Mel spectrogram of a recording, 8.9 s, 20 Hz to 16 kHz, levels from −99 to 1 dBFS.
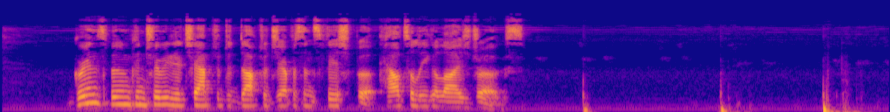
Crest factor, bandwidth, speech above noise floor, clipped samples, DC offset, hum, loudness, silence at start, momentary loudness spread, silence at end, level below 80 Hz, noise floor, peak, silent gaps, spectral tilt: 22 dB; 10.5 kHz; 43 dB; under 0.1%; under 0.1%; none; -24 LUFS; 0.75 s; 18 LU; 0.3 s; -40 dBFS; -68 dBFS; -6 dBFS; none; -2.5 dB/octave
